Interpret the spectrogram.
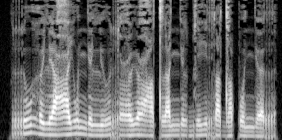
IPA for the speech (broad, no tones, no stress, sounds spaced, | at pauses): r u ɦ ɵ lʲ a ʕ i w nʲ ɐ lʲ u r ʕ ʉ ʕ ɐ tˤ l ʉ nʲ ɵ l b l i r ʉ dˤ ɐ p o nʲ ɐ r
